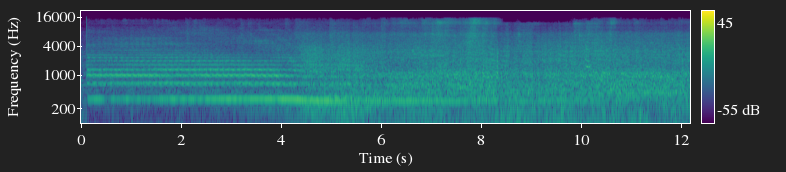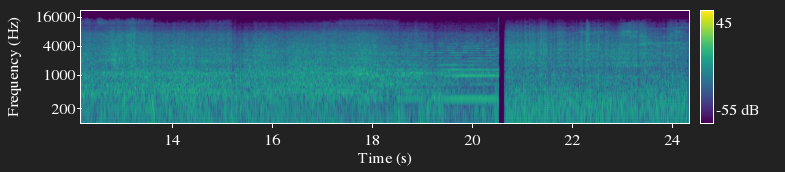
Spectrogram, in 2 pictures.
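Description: A train stands and moves at a railway station in India on the line toward Brahmapur, Odisha, giving a loud, steady rumble of rolling wagons with a long sustained horn-like tone at the start and squealing wheels throughout.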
